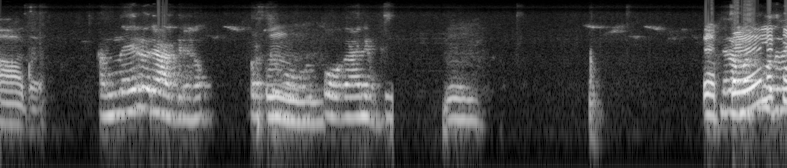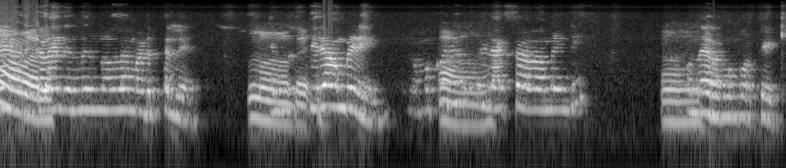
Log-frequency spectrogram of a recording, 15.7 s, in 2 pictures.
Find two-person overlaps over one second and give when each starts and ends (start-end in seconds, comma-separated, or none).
7.1-8.4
